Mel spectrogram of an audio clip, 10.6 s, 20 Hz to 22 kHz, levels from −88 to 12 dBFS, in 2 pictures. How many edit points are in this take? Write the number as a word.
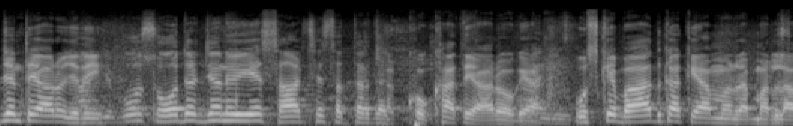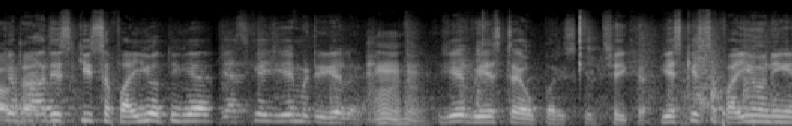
two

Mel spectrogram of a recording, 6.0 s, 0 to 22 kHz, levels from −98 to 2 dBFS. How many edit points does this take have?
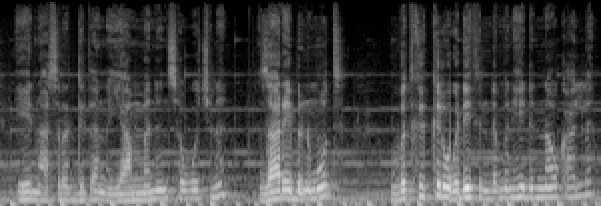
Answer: two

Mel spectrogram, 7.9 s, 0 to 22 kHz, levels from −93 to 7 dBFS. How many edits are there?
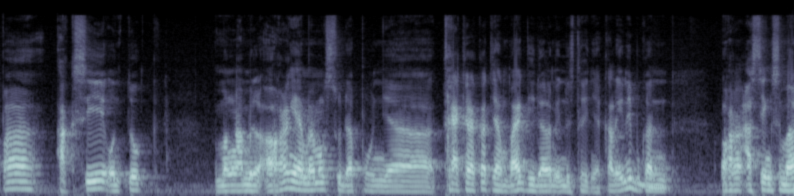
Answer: zero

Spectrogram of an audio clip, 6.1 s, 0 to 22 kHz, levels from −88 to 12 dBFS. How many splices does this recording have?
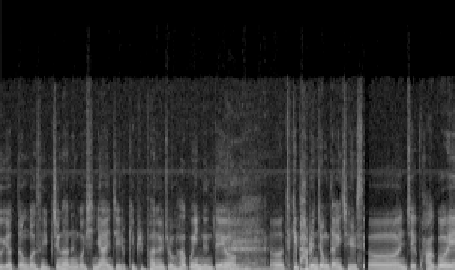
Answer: zero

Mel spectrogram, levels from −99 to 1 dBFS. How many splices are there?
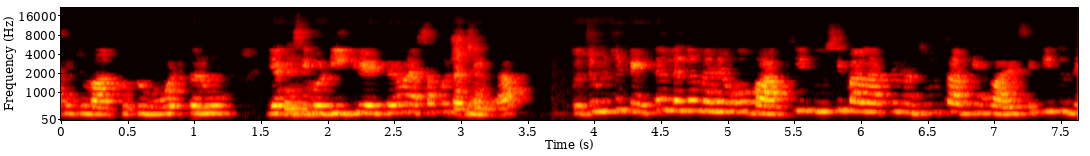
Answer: zero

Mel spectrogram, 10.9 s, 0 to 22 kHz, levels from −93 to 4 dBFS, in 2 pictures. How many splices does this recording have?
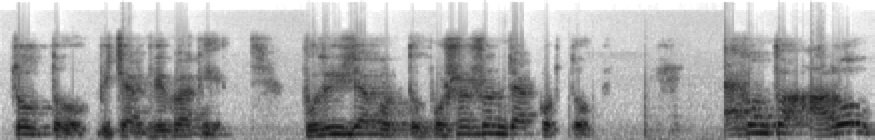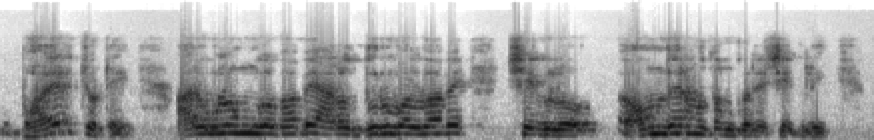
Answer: zero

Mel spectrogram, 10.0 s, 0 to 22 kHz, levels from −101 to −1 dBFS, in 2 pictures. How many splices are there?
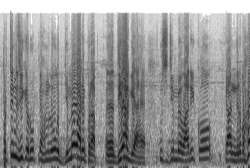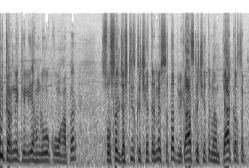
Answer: zero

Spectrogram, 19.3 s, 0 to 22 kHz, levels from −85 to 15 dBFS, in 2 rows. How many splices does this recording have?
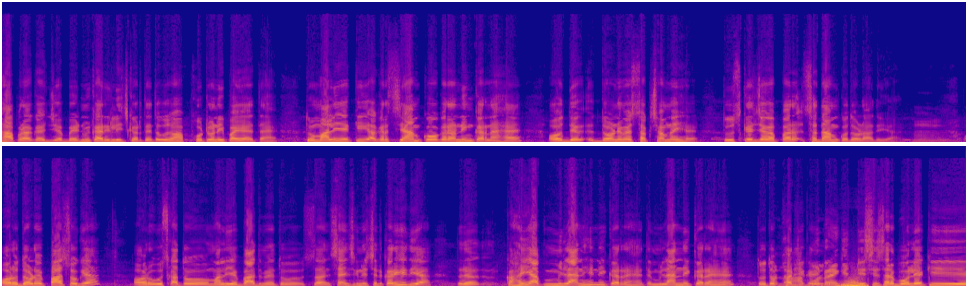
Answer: one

